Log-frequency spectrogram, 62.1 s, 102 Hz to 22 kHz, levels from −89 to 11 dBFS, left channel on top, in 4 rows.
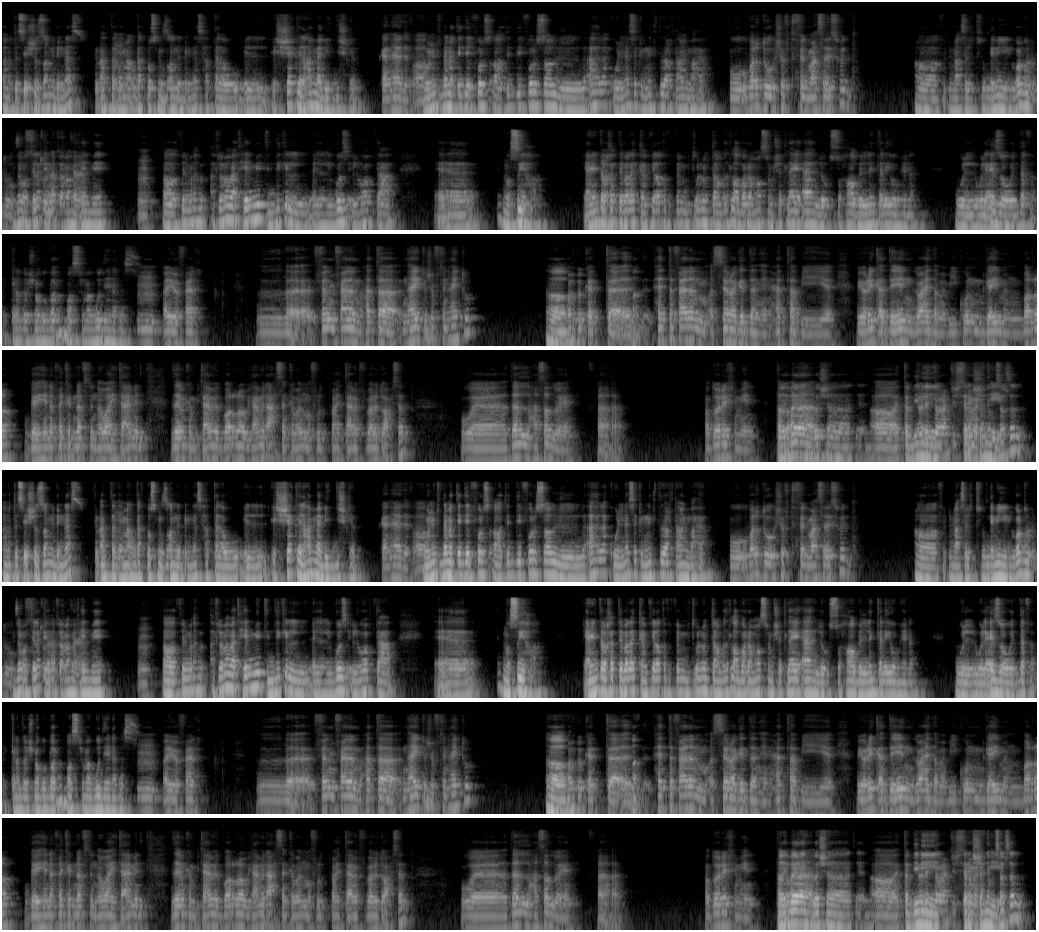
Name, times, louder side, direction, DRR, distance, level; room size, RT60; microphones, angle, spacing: voice 1, 0.0-5.4 6.3-10.6 13.7-17.1 17.9-21.4 22.0-22.6 22.9-23.6 24.2-29.3 29.8-33.1 37.3-37.5 39.2-39.6 40.5-40.6 58.2-59.7 60.1-60.7 61.0-61.9, right 4 dB, 60° right, 0.4 m, -29 dB
voice 2, 5.7-6.4 10.9-12.8 15.3-15.7 16.1-16.3 16.6-16.8 17.6-17.7 24.5-24.6 33.1-34.0 34.9-38.1 39.5-52.6 53.5-55.2 55.5-55.8 57.1-57.8 58.2-58.7 59.6-61.6, equal, ahead, 0.5 m, -34 dB
4.1 x 3.5 x 3.0 m
head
